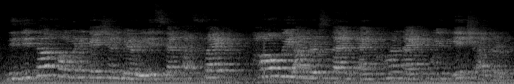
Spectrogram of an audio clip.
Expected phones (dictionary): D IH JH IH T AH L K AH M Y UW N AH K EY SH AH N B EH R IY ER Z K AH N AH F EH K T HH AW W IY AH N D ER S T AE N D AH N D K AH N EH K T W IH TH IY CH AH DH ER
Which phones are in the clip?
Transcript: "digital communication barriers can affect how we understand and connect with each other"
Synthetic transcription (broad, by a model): D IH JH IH T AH L K AH M Y UW N AH K EY SH AH N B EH R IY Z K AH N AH P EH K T HH AW W IY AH N D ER S T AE N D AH N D K AH N EH K T W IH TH IY CH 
